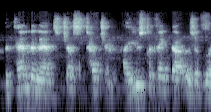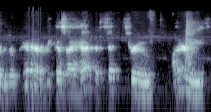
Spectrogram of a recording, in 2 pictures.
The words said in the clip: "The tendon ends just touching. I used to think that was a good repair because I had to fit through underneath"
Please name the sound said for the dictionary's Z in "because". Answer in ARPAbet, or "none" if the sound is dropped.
Z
